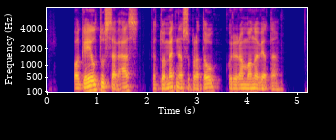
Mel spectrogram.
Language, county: Lithuanian, Vilnius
